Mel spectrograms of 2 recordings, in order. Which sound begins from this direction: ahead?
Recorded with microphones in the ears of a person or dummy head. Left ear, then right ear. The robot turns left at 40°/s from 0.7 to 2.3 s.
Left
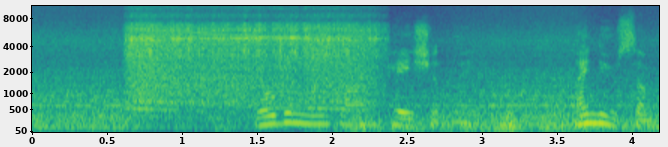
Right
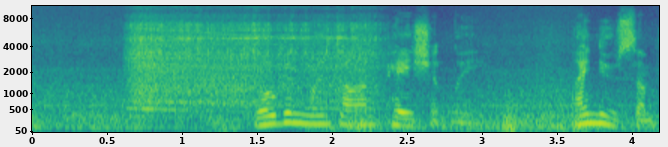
A man speaking, at 1.5 s.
